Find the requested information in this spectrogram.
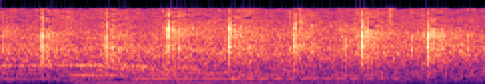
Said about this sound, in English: Hallelujah. Amen. Y'all give the Lord another hand clap. Won't you do that?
